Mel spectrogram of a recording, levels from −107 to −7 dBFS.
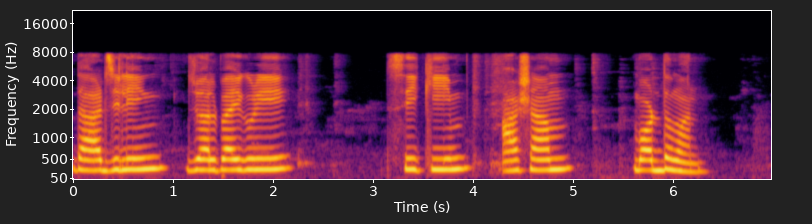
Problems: none marked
